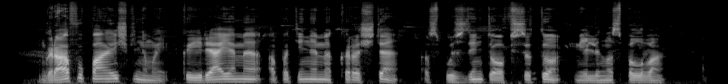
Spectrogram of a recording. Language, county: Lithuanian, Kaunas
